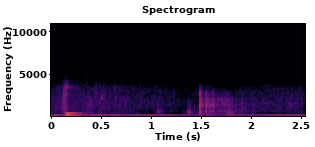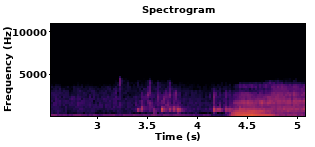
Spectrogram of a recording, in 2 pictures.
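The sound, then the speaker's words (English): A drink is poured into a glass near the end, its pitch rising quickly as the glass fills, after a few faint clinks over a low, steady background hum. “Have a drink with me.”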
